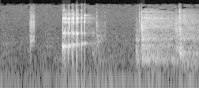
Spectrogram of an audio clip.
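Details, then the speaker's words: Two short, throaty burps from a cartoon burping contest scene (The Simpsons), not a real person, as a mother forbids burping; burping. "are you kids doing now we're having a contest mom watch knock it off I do not allow burping in this house"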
